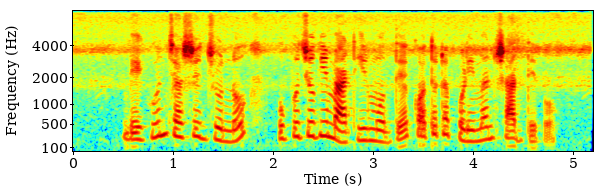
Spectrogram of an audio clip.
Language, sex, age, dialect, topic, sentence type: Bengali, female, 18-24, Rajbangshi, agriculture, question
